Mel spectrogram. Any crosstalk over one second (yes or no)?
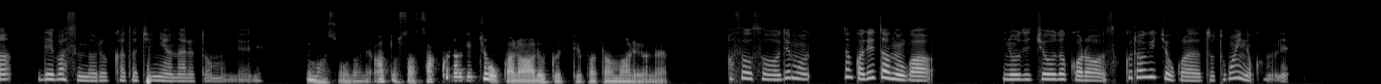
no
